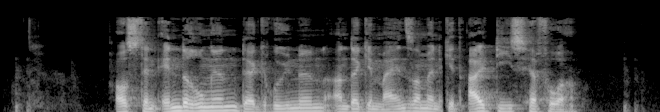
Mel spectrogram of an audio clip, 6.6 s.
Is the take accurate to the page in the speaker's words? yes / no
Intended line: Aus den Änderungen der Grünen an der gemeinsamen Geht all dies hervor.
yes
